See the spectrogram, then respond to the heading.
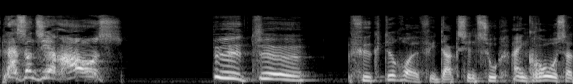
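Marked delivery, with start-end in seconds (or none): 0.0-1.2 slow, high shout; calling out. Acted. Harry the badger calls from the prison, high shout. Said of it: "rief Harry Dax". 2.1-3.1 high, loud, altered voice; pleading badger voice. Rolfi the badger begs to be let out, high plea.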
